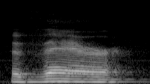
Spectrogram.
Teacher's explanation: Esse DH na transcrição fonética, que eu coloco a língua aqui entre os dentes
